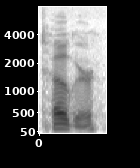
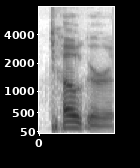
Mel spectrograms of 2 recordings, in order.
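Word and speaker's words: Toghe: hitter the d-h will t-o-g-h-e and i know the h is silent toger is what i'm gonna go with and brady ingram is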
